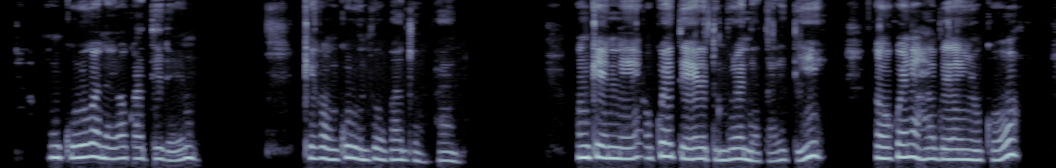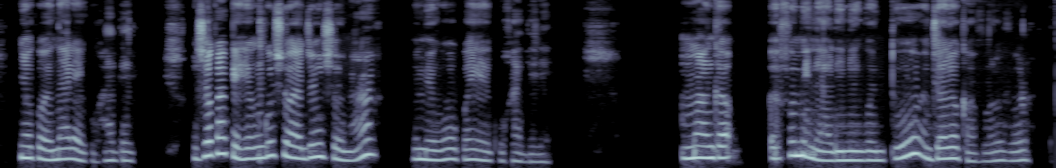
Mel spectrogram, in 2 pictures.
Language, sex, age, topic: Oshiwambo, female, 18-24, agriculture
